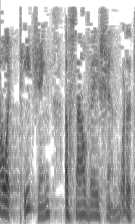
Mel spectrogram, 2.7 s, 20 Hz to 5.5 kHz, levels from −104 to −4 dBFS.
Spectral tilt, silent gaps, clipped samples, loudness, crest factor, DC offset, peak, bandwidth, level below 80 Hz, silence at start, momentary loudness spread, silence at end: -7 dB/octave; none; under 0.1%; -35 LUFS; 22 dB; under 0.1%; -14 dBFS; 5.2 kHz; -68 dBFS; 0 s; 6 LU; 0 s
